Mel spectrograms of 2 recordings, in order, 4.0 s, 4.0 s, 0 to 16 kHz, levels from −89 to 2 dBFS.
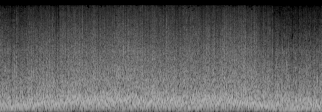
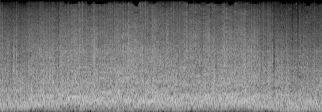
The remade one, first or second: second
